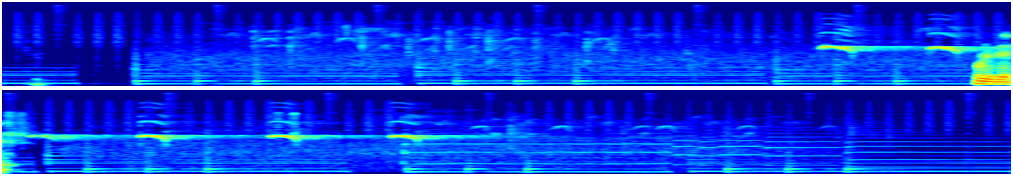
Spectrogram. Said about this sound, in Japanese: 青ゲラっていうやつも、えー、街中で意外と見られる機会は少なくないっていうのがあります。で、このあ青ゲラですね。これもね、あの、鳴き声聞いたことある方いらっしゃるかもしれないんで、一応ちょっと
